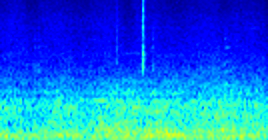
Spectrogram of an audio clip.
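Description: Steady low engine drone, with a single short click about a second in.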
